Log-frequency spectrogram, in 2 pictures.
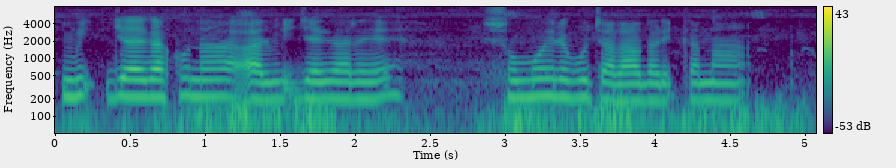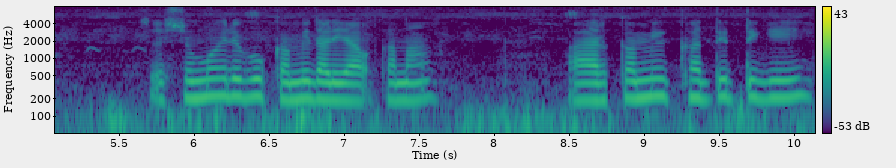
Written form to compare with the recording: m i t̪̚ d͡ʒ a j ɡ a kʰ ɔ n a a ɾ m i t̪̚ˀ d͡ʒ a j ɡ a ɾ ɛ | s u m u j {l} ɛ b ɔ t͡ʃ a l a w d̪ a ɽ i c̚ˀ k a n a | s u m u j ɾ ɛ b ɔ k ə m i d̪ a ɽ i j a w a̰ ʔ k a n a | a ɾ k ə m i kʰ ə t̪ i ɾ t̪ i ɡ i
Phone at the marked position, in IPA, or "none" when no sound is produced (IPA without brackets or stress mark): ɾ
